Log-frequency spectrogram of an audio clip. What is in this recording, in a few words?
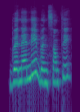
"bonne année bonne santé", French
